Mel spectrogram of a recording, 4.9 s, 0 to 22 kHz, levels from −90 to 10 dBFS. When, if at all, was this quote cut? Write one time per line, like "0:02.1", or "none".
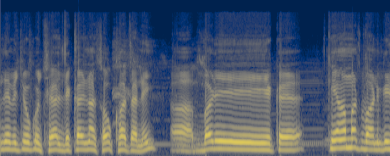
0:02.2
